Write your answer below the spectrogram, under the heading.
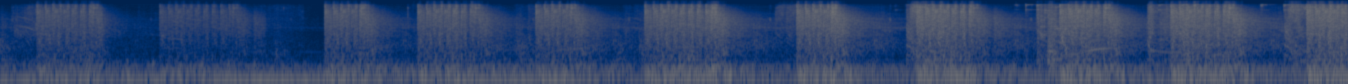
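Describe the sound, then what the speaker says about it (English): Sustained bursts of automatic gunfire in the shooter game F.E.A.R., repeated rapid volleys separated by brief pauses, loud and close throughout. "What is he even firing at?"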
